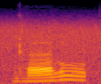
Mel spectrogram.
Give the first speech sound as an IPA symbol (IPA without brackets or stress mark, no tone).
ɖʱ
